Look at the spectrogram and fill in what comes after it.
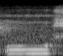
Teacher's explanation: حمزہ کی حرکت کو آپ 2 حرکات لمبا کر دیں کیونکہ ہم نے حرف مدہ میں چینج کرنا ہے، تو اسی حرکت کو آپ 2 حرکات لمبا کر لیں، او، تو یہ دوسرا والا جو حمزہ تھا یہ واو مدہ میں چینج ہو گیا، تو ہم کیا کہیں، او تو، ٹھیک ہے، یہ واو مدہ میں چینج ہو گیا۔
